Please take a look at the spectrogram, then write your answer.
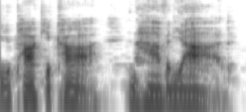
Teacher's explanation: The famous thing that the Boston accent does is it drops the rhotic R that follows a vowel.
